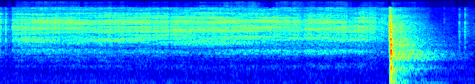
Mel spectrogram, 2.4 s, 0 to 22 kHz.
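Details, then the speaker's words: Brand-new glass cutter scoring smooth glass, like 1/8 inch window glass; smooth, even fine hiss with no skipping or chatter, then a sharp snap, a good wheel. "If your glass cutter that you just bought sounds any different than that on a really smooth piece of glass, such as a piece of 1/8 inch window glass, if your cutter doesn't sound like that, then there's something wrong with the wheel."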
